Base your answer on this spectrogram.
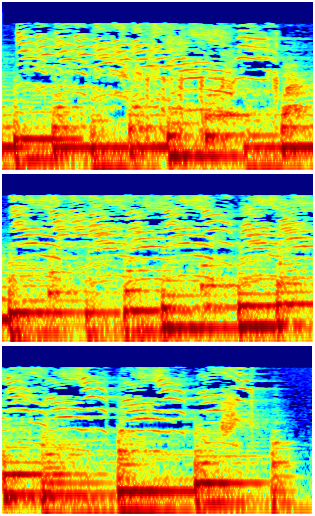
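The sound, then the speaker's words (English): Many real cats meow continuously over nearly twelve seconds, their overlapping, wavering cries forming a loud, dense chorus with no pause between calls. “Those are real cats.”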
